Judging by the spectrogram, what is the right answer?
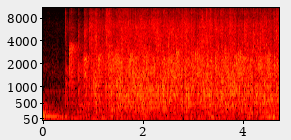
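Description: An audience applauding, starting about half a second in and keeping up steadily, at the close of a speech.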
